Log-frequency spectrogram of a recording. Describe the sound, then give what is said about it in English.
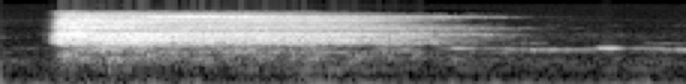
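A single long, breathy exhale blown out from the abdomen through the mouth during a deep-breathing exercise, starting abruptly and slowly fading over about three seconds, fairly loud with no talking. “As you exhale, exhale out from your abdomen, up and out through your mouth.”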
